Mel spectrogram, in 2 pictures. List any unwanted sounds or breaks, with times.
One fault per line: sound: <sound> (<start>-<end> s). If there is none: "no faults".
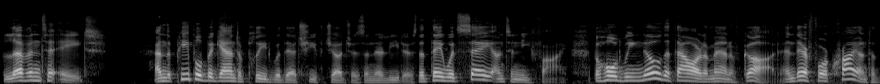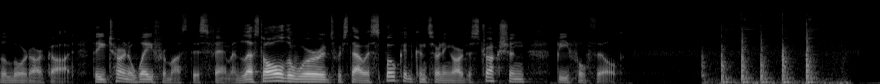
sound: thud (15.8-17.4 s)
